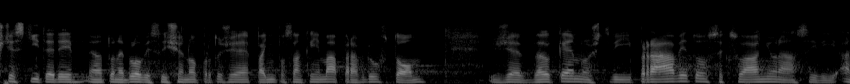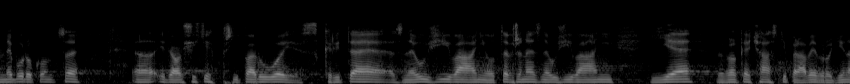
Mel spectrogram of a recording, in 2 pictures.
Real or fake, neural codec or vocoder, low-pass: real; none; 7.2 kHz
